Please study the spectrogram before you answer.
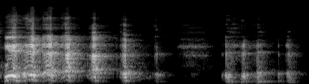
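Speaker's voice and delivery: high, loud peal of laughter; big real laugh; long loud laugh. Real, not acted. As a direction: crack up at your own joke. Laughs after his punchline.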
